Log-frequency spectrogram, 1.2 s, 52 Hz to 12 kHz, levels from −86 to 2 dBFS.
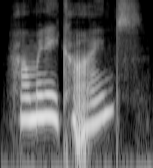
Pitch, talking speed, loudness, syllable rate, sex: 260 Hz, 155 wpm, -18 LUFS, 4.9 syllables/s, female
